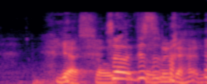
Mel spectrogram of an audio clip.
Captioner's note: laugh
